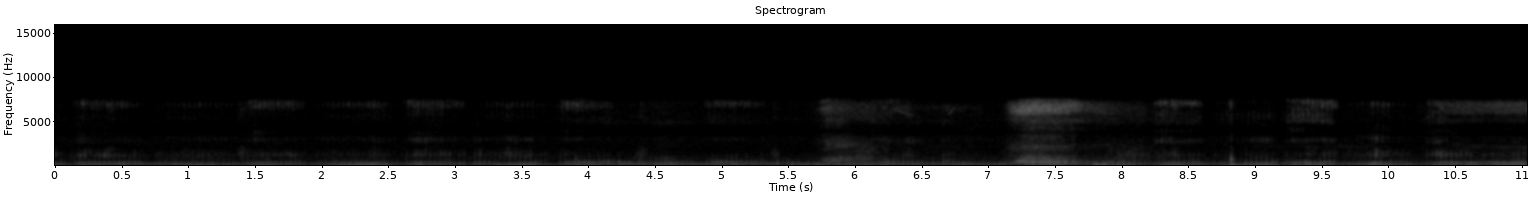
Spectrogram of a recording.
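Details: Bear, a male domestic cat, purring while lying on a bed indoors; a soft continuous low rumble runs throughout, with a brief louder rustle near the middle.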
